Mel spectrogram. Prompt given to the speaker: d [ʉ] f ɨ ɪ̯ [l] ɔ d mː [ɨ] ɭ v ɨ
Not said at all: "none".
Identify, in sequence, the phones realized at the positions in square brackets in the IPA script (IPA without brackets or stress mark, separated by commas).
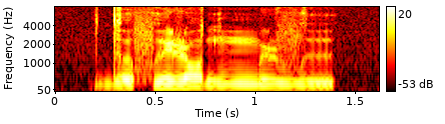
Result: ə, ɭ, ʉ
